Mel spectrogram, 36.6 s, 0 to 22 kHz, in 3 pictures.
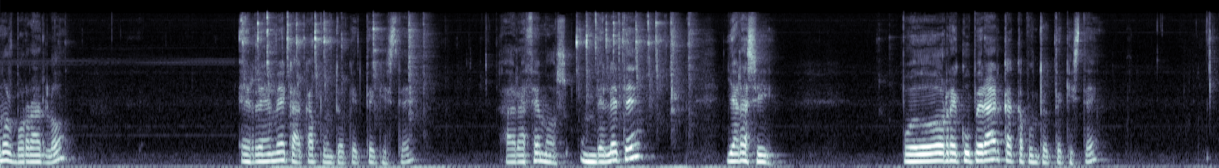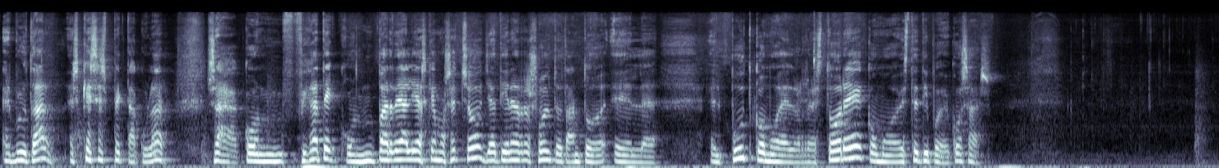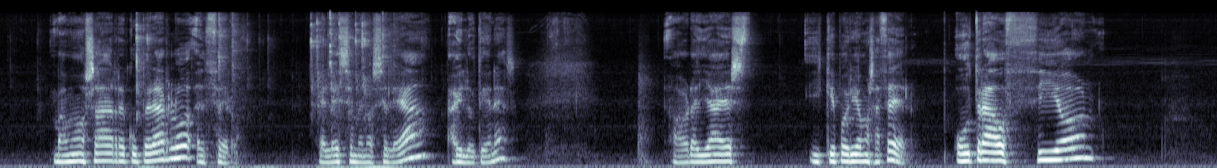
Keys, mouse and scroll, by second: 2.2-7.0 typing, 25.7 0, 26.5 Return, 27.2-28.7 typing.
